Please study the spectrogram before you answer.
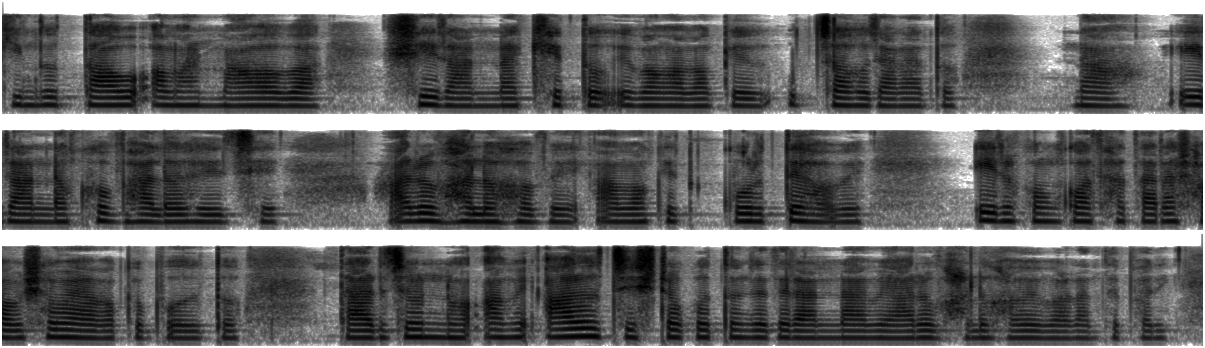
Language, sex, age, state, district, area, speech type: Bengali, female, 60+, West Bengal, Purulia, rural, spontaneous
